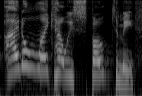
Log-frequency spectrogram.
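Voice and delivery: high, whiny crybaby imitation; mocking whine. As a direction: sneer at the complainer by mimicking him. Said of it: "you're such a fucking pussy that you're".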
